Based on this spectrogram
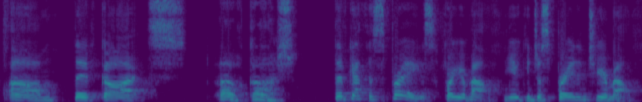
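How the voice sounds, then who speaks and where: A woman speaks at a fairly slow pace with very even loudness. Her tone is bright and sharp, and her intonation stays fairly even. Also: medium pitch for a woman. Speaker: podcast host. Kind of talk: casual interview chat.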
